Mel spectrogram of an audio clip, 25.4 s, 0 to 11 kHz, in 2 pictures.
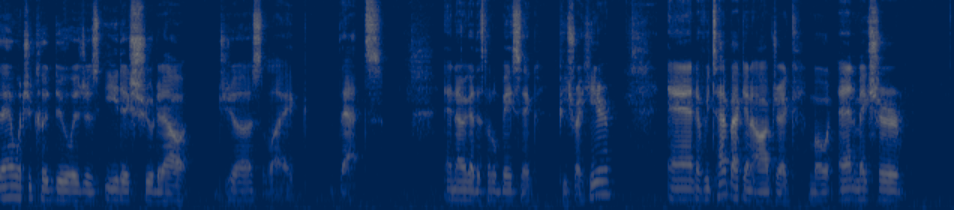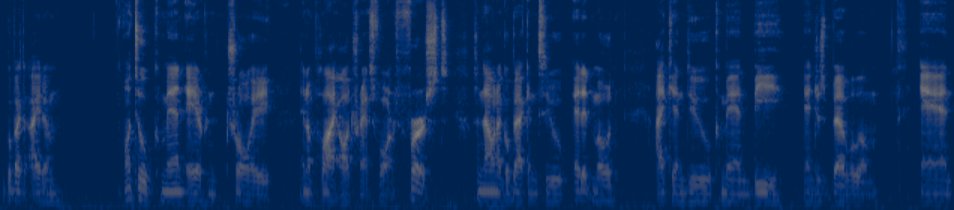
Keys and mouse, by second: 1.3 e, 4.6 click, 9.6 Tab, 11.1 n, 12.2-13.0 drag, 15.2 super+a, 18.5 n, 19.1 Tab, 22.8 super+b.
